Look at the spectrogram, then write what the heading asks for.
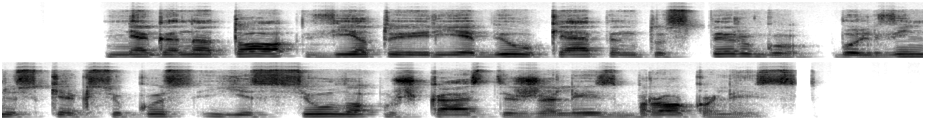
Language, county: Lithuanian, Vilnius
